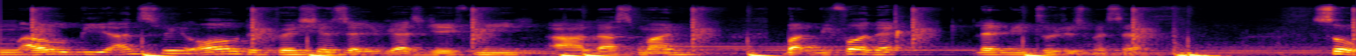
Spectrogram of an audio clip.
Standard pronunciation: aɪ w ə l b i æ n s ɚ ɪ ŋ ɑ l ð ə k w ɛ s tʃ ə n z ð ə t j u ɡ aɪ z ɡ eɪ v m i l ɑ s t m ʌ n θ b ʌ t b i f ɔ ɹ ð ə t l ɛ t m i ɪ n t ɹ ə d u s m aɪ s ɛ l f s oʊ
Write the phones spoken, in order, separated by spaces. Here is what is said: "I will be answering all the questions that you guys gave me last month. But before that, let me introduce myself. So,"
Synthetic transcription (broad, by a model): aɪ w ə l b i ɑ n s ɚ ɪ ŋ ɑ l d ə k w ɛ s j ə n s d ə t j u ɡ aɪ s ɡ eɪ v m i l ɑ s t m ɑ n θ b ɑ t b i f ɔ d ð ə t l ɛ t m i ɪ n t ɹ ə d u s m aɪ s ɛ l f s oʊ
